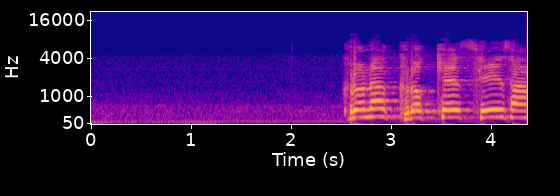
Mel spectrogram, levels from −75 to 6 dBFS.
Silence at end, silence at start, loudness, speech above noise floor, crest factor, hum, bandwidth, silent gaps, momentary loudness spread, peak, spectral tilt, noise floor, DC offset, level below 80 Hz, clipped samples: 0 s; 2.55 s; -11 LUFS; 32 dB; 14 dB; none; 8.2 kHz; none; 3 LU; 0 dBFS; -4 dB/octave; -42 dBFS; under 0.1%; -50 dBFS; under 0.1%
